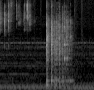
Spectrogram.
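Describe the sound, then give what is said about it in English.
A short clatter of a single die rolled in a game, tumbling across a hard table and landing on a two, a quick burst of bright clicks and rattles lasting about half a second, with no voices. “I'll give you a die. And then you're using a paranormal ability. So mark a two resonance and make that roll.”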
